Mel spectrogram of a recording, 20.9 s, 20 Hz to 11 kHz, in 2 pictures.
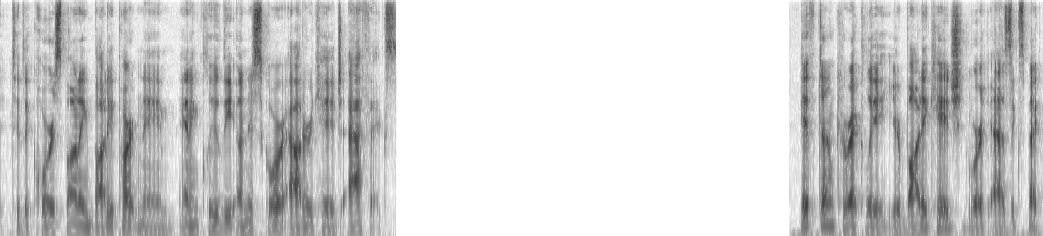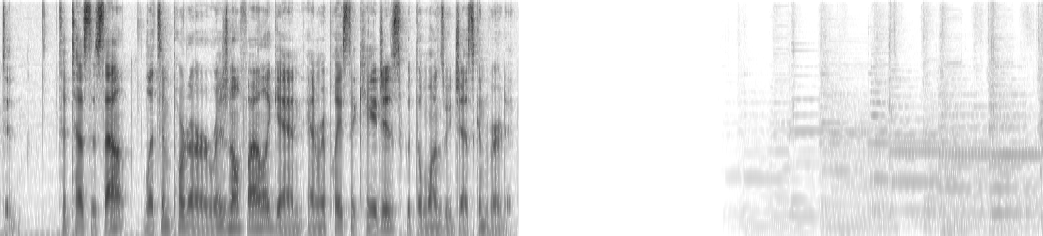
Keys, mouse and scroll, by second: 0.0 click, 0.4 shift+click, 0.8 p, 1.1 shift+Left, 1.4 shift+super+click, 1.7 p, 1.8 shift+click, 2.4 shift+click, 2.8 click, 3.5 click, 3.6 BackSpace, 3.7 Right, 4.5 shift+click, 5.0 p, 5.1 shift+click, 5.4 p, 5.6 shift+click, 6.2 click, 6.6 shift+click, 7.0 o, 7.4 shift+click, 7.6 shift+right click, 7.9 Delete, 8.1 click, 8.3 o, 8.6 click, 8.9 click, 9.1 BackSpace, 9.3 click, 9.4 shift+super+click, 9.9 p, 11.2 click, 13.0 click, 13.6 click, 13.9 click, 14.4 shift+click, 14.6 x, 14.8 click, 16.0 shift+click, 16.2 click, 17.0-17.8 drag.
